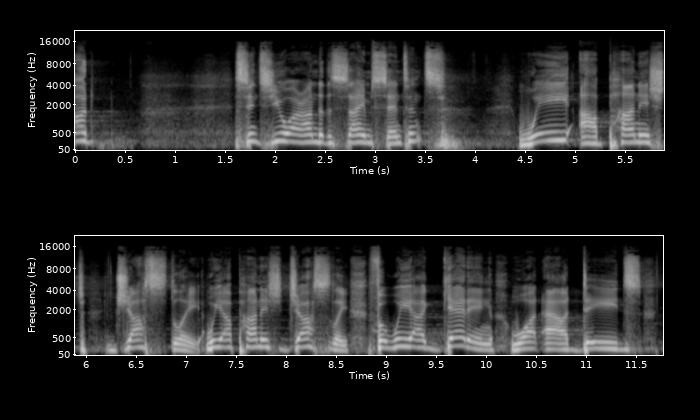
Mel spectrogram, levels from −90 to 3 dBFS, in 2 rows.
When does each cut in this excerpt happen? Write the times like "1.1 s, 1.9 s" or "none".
7.2 s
